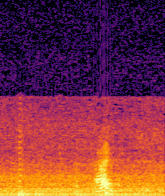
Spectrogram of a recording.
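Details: Sterile tracheostomy suctioning demonstration for nursing training: suction tested and catheter tip lubricated by covering the thumb-port hole; brief hiss and slurping rush as suction engages, then quiet when released; normal suction catheter function.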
